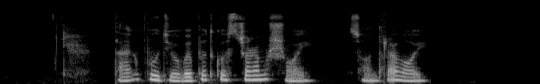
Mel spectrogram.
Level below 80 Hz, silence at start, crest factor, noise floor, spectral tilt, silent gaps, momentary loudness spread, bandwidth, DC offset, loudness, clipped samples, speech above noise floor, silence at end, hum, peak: -62 dBFS; 0.65 s; 16 dB; -74 dBFS; -5.5 dB/octave; none; 20 LU; 11.5 kHz; under 0.1%; -27 LUFS; under 0.1%; 49 dB; 1.15 s; none; -12 dBFS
